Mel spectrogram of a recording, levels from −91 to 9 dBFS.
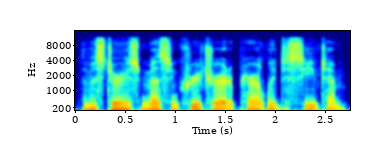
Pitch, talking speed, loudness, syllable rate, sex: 120 Hz, 175 wpm, -17 LUFS, 7.9 syllables/s, male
